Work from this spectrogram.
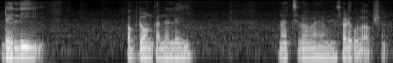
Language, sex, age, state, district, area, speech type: Dogri, male, 18-30, Jammu and Kashmir, Reasi, rural, spontaneous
